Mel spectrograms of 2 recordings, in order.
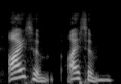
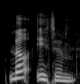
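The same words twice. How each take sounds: First: "item" repeated as "EYE-tum"; "item" said clearly as "EYE-tum", twice; corrected pronunciation. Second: "item" said "ITT-um" after a firm "not"; "item" as "ITT-um", being corrected; rejected pronunciation. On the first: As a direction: stress the long "eye" opening "item". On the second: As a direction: quote the wrong "item", short first vowel. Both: Retold or imitated. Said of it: "He said".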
